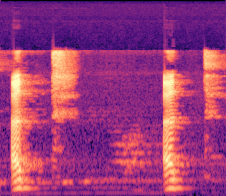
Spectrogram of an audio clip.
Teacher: huruf ta, ujung lidah bertemu dengan gusi atas.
